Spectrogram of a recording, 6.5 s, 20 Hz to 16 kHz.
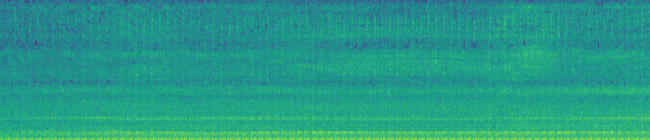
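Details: Deere GT235 riding mower, 1200-hour air-cooled Kawasaki, cold, at governed idle during speed adjustment after carb work for repeat lean surge; even, steady thumping idle with regular beat, no hunting or surging.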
